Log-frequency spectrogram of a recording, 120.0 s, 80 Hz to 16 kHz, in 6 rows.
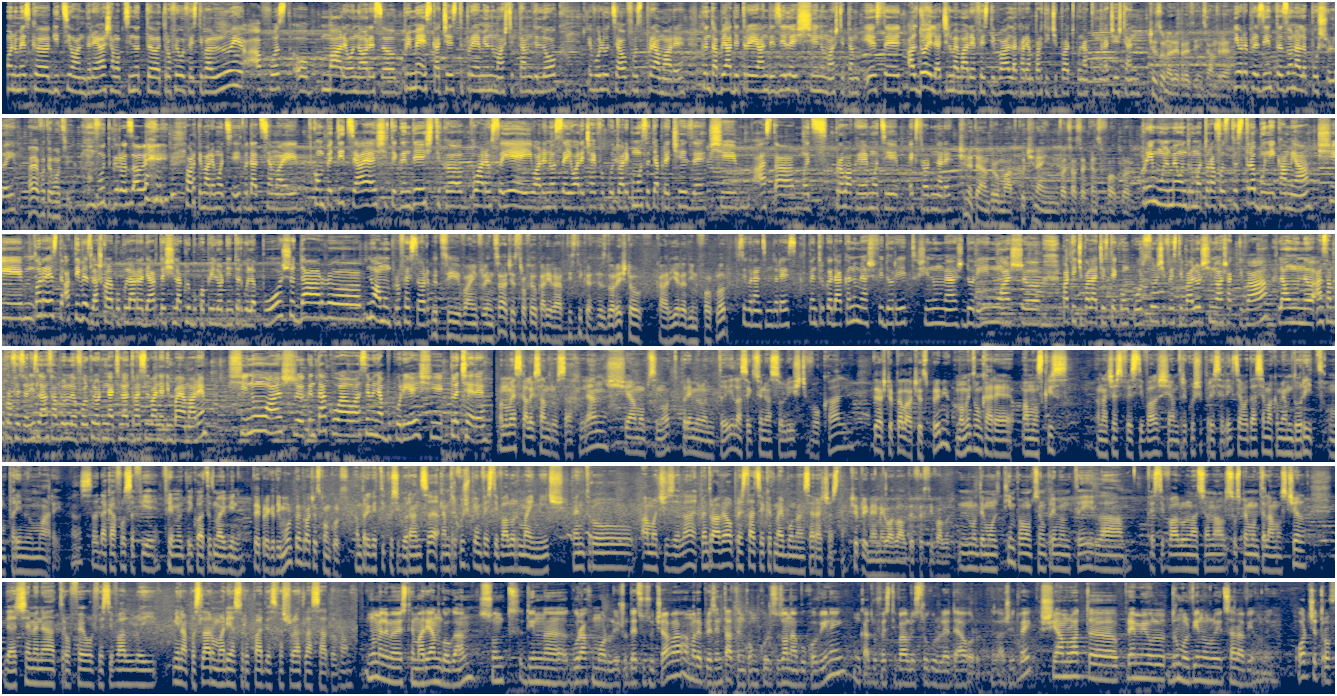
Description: reportajJidvei-ptr-site.mp3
